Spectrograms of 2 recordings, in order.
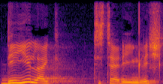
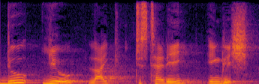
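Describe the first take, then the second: First: The small words are reduced to a weak 'uh'. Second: The small words keep full 'oo' vowels. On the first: The speaker calls it right. "ஊ வராது, ஏ வரும்" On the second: The speaker calls it wrong. "அவங்க டூ யூ like டு study இங்கிலீஷ்னு கேட்க மாட்டாங்க"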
